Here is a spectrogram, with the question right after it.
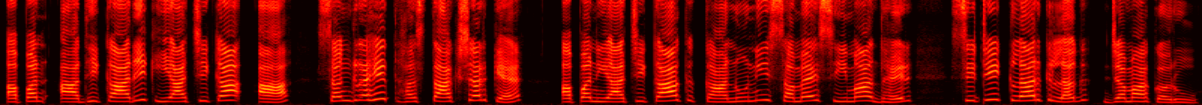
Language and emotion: Maithili, neutral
